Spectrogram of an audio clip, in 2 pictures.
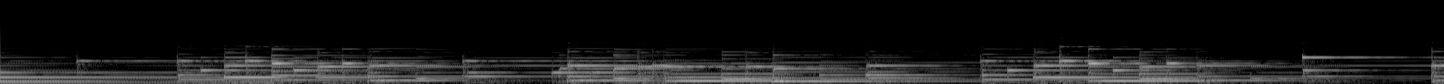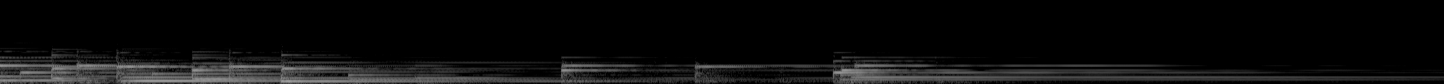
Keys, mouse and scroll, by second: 0.0-0.7 middle drag, 0.7-3.8 drag, 4.2-7.1 middle drag, 7.1-9.8 drag, 9.8-12.0 middle drag, 12.0-12.6 scroll up 1, 12.6-14.5 middle drag, 14.5 click, 15.4-17.7 middle drag, 17.7-18.1 scroll down 1, 18.1-20.3 shift+middle drag, 20.3 click, 23.4-26.4 drag.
